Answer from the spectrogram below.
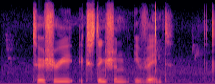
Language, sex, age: English, male, 22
